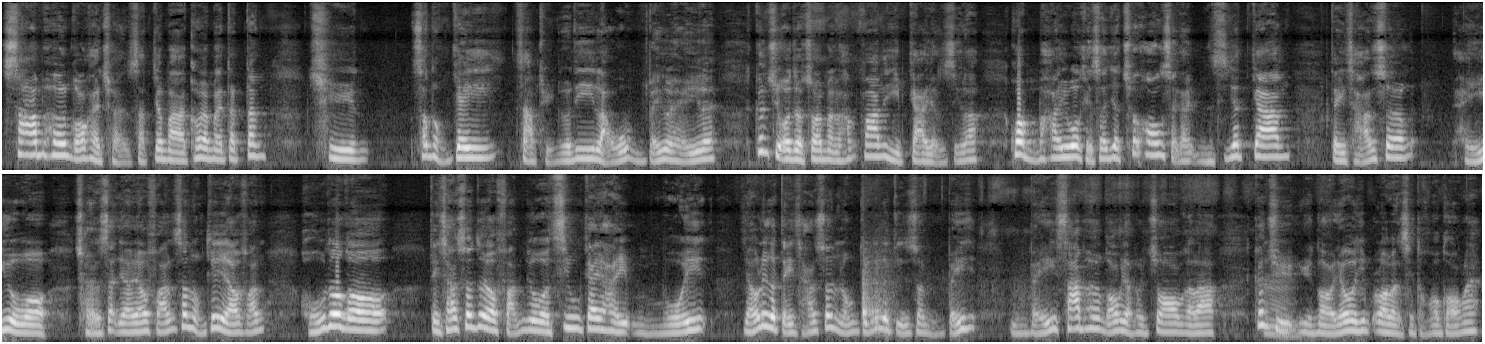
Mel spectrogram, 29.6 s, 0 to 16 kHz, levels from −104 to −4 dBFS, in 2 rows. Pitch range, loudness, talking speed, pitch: 140-200 Hz, -25 LUFS, 265 characters per minute, 165 Hz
